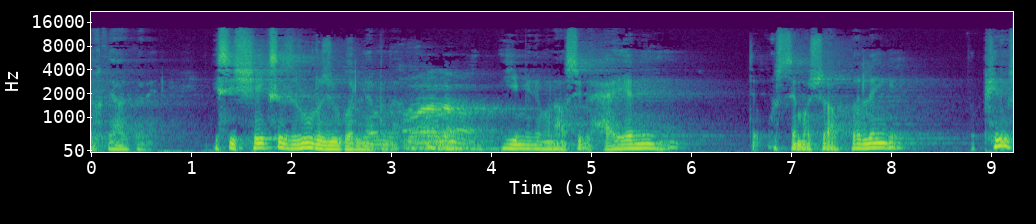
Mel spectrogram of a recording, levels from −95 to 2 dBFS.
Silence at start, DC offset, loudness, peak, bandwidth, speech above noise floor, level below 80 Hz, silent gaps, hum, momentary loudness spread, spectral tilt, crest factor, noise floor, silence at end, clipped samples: 0 s; under 0.1%; -15 LUFS; 0 dBFS; 14 kHz; 35 dB; -40 dBFS; none; none; 16 LU; -6 dB/octave; 14 dB; -49 dBFS; 0 s; under 0.1%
